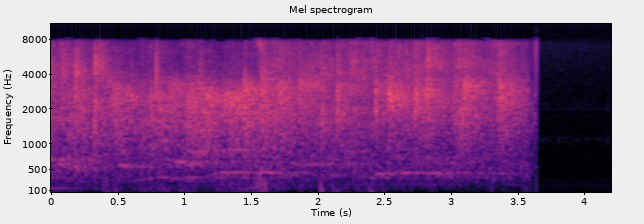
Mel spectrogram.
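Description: Sustained applause from a church congregation, dense and steady for several seconds before cutting off abruptly, with some voices mixed in.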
